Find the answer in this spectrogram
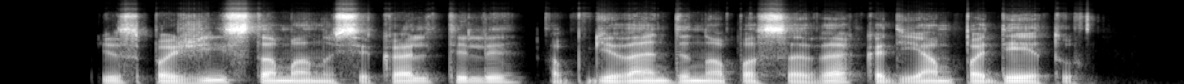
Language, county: Lithuanian, Kaunas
